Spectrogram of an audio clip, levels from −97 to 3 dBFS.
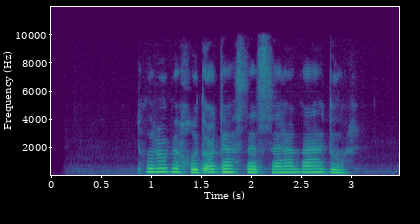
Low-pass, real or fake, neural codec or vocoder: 9.9 kHz; fake; autoencoder, 22.05 kHz, a latent of 192 numbers a frame, VITS, trained on one speaker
